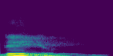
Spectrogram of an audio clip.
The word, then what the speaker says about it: there: We generally say there, but the ending r is not pronounced, so therefore it is there.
